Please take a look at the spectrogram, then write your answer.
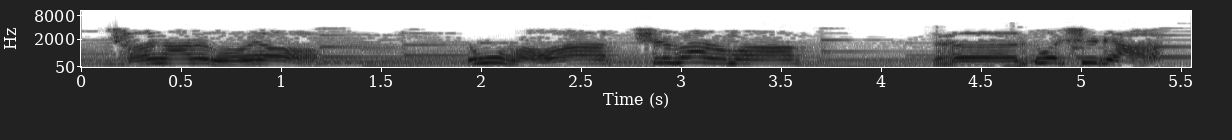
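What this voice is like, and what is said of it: Northeastern Chinese dialect greeting. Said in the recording (Chinese): “用东北话特有的方式来打打招呼”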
